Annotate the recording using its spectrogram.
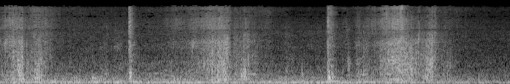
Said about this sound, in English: But the video that went viral after that was the video that I was scraping the soapy water off the rug.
